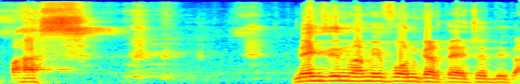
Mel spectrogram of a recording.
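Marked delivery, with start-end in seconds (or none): 0.1-0.6 a short word with a laugh in it; laughing answer. Real, not acted. Son tells mother he passed, laughing. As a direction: laugh it off sheepishly.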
